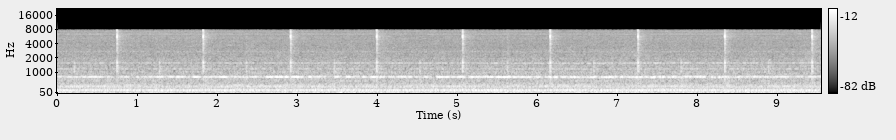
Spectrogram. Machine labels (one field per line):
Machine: valve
